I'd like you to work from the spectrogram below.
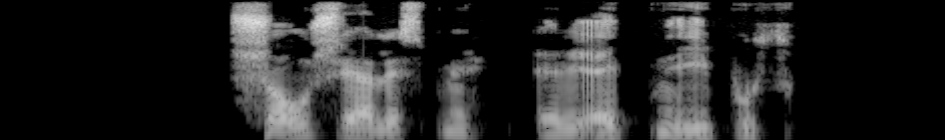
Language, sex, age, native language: Icelandic, male, 40-49, Icelandic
